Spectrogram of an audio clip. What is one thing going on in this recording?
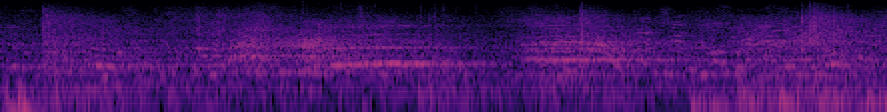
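Spectators cheer and shout in the stands.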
